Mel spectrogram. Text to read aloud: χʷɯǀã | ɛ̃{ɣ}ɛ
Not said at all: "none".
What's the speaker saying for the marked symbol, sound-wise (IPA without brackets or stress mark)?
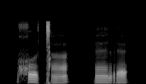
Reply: r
